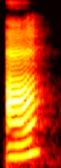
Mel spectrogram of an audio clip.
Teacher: The second tone starts with a middle pitch, then rises quickly.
